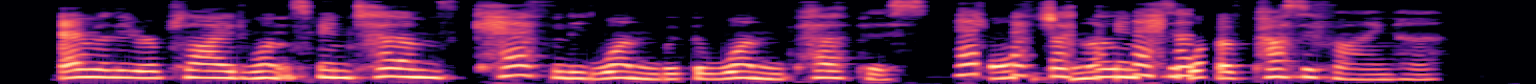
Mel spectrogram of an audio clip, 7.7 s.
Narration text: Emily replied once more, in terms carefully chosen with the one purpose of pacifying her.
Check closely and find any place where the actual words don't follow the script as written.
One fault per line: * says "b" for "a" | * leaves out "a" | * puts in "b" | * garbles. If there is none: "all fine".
* leaves out "more"
* says "one" for "chosen"
* garbles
